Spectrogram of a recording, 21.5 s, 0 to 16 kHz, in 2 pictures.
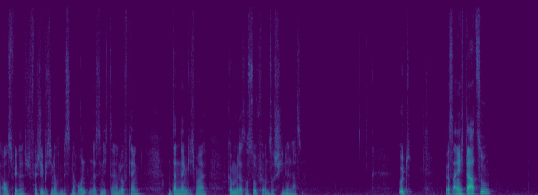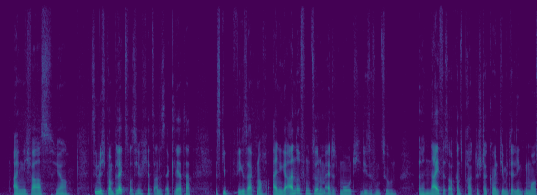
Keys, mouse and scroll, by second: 0.5 click, 2.2-2.7 scroll down 6, 3.2 Tab, 3.6-4.4 scroll down 4, 4.2 scroll up 5, 4.8-5.4 scroll down 4, 5.7 shift+middle click, 6.2 middle click, 16.5 Tab, 16.8-17.6 scroll up 5, 19.6 click.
